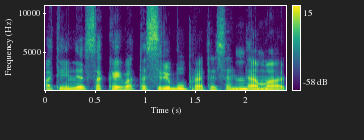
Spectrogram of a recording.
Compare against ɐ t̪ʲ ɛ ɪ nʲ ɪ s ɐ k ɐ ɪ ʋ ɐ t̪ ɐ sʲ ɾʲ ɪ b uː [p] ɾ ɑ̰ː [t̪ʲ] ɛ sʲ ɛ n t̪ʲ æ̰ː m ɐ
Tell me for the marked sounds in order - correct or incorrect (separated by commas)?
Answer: correct, correct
